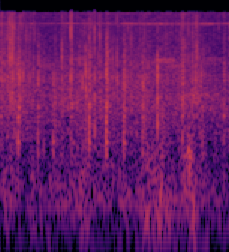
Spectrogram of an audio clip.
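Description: Steady rain falling, with scattered drops ticking close by.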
